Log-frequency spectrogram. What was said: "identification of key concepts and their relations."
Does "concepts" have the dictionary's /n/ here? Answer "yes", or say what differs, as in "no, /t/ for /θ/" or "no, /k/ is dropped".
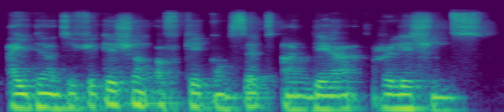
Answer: yes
